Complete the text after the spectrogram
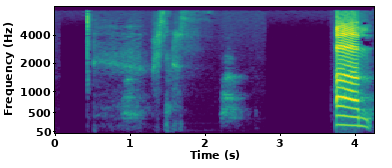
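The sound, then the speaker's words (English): A dog lets out one loud bark at the very end, following a few seconds of quiet, muffled voices and soft rustling in the background. “My dog is so crazy.”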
